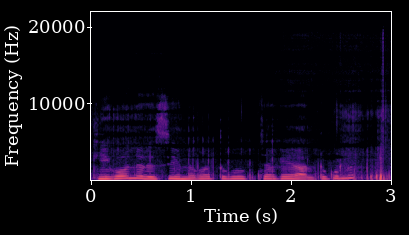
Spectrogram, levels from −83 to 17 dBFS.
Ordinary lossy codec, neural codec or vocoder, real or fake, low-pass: none; vocoder, 48 kHz, 128 mel bands, Vocos; fake; 19.8 kHz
